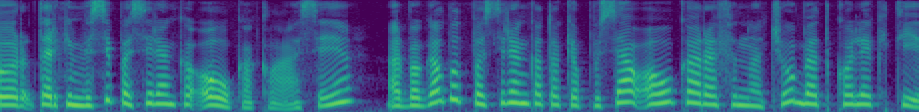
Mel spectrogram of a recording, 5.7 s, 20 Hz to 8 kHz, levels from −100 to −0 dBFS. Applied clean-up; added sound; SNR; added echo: none; none; none; none.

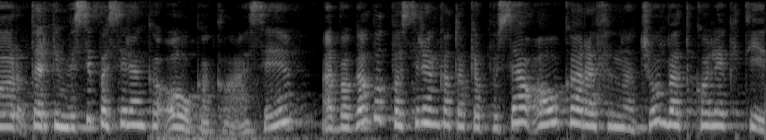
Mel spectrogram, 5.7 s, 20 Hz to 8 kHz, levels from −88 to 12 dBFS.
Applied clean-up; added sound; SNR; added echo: none; Boom; 19 dB; reverberation time 0.5 s.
